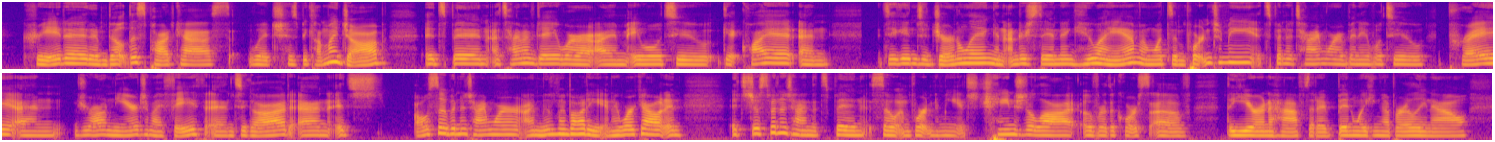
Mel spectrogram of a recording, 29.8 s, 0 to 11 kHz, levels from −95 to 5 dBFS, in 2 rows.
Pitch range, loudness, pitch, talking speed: 165-195 Hz, -18 LUFS, 175 Hz, 205 wpm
